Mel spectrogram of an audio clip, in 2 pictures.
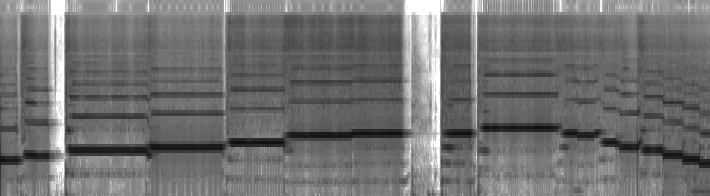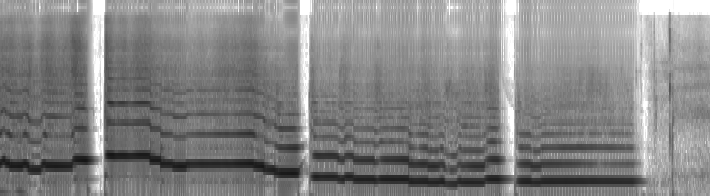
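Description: Bamboo bansuri made by Alon Treitel, played solo and dry with no reverb or processing. A melodic phrase climbs stepwise to a high note, then comes down with pitch bends and ornaments to a low held note near the end, broken by short breaths.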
